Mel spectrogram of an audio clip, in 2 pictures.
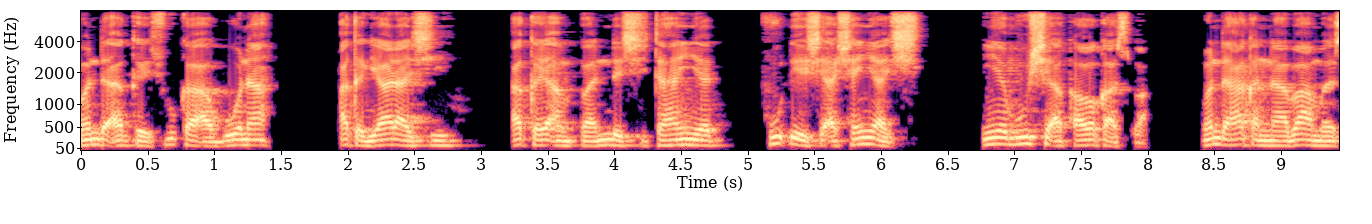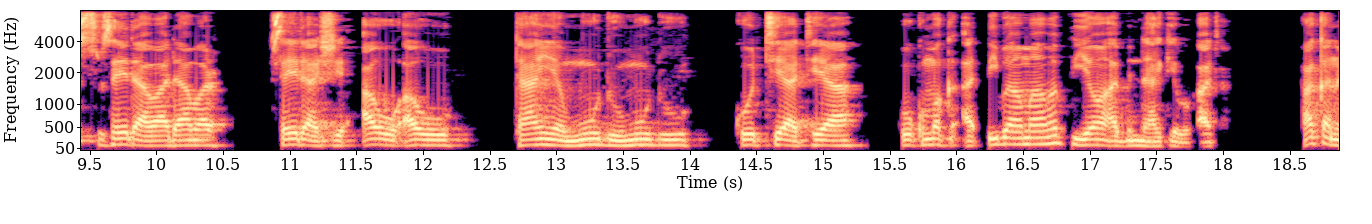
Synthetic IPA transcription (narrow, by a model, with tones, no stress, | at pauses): wɐ˦nda˨ʔa˦ka˨ji˦ʃuː˦kaː˨ʔa˨ɡʷoː˦naː˦ | ʔa˦ka˨ɡʲaː˦ɽaː˨ʃi˦ | ʔa˦ka˨ji˦ʔa˨mɸaː˨niː˦da˨ʃi˦ta˦ha˦ɲjɐ˨ | ɸuː˦ɗeː˨ʃi˦ʔa˨ʃɐ˦ɲjaː˨ʃi̥˦ | ʔɪ˦ɲjaː˦buː˦ʃi˦ʔa˨kaː˦woː˦kaː˨sʊ˦waː˦ | wɐ˦nda˨ha˦kɐ˨nːa˨baː˦˨maː˨suː˦sa˦jdaː˨waː˦daː˦mɐ˦r | sa˦jdaː˨ʃi˦ʔa˦woː˨ʔa˦woː˨ | ta˦ha˦ɲjɐ˨rmuː˦duː˨muː˦duː˨ | kʷoː˦tɪ˦jaː˨tɐ˦jaː˨ | kʷoː˦kʷʊ˦ma˦˨ʔa˨ɗiː˦baː˦maː˦mɐ˦ɸiː˨jɐ˦wɐ˨ŋʔa˨bɪ˦nda˨ʔa˦kʲeː˨bʊ˨kʼaː˦taː˨ | ha˦ka˨n˦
